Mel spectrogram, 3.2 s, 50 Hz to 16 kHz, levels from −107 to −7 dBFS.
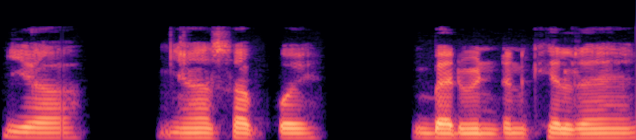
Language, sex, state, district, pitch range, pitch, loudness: Hindi, male, Jharkhand, Jamtara, 120-125 Hz, 120 Hz, -27 LUFS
